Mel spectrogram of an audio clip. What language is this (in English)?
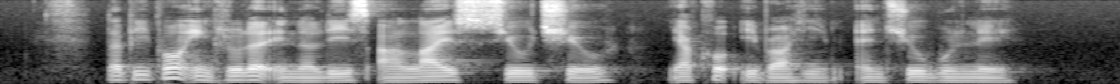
English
